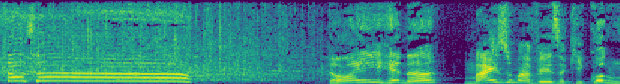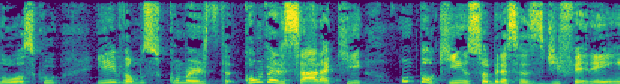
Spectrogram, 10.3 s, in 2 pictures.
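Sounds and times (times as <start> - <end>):
applause: 0.0 - 3.2
cheering: 0.0 - 3.2
speech: 2.8 - 10.3.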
